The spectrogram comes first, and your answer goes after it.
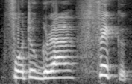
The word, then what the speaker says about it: photographic: comes on photograph graph so the stress changes stress is not on 4 now it's photograph then photography and then photographic so in every word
